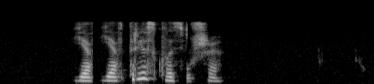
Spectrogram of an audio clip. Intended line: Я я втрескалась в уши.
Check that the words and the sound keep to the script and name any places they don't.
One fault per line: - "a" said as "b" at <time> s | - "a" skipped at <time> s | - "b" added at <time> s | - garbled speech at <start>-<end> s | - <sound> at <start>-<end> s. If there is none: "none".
none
